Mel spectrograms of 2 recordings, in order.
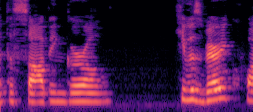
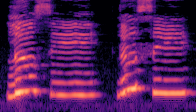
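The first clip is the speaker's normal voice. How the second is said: high, sung-out name call; high-pitched summons; calling from afar; 10 semitones higher, 4 dB louder, slower than usual. A narrator's reading. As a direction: call out to someone from a carriage. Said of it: "came voices from the carriage".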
